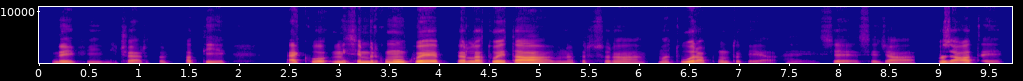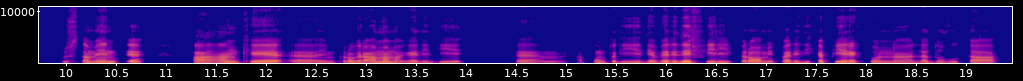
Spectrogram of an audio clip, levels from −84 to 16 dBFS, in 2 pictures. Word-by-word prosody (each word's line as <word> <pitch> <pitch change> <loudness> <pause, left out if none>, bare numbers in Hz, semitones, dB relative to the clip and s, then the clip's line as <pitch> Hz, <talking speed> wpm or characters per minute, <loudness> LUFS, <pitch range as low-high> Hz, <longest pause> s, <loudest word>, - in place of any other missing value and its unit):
Dei 110 -3 0
figli, 105 0 -20
certo. 105 -2 -8 0.2
Infatti, 105 -2 -9 0.6
ecco, 110 -3 +1
mi 115 -2 -3
sembri, 120 0 0
comunque, 120 -3 +6
per 110 -1 +1
la 110 0 +3
tua 115 +1 +4
età, 115 -2 +7
una 100 0 -17
persona 100 -1 -12
matura, 110 +1 +3
appunto, 100 +1 -10
che, 95 -1 -18
ah - - -23
ehm, 95 -1 -30
si - - -18
è 95 -1 -8
si 100 - -20
è - - -14
già 95 -2 -8 0.2
sposate, 105 -5 0 0.3
giustamente, 110 -2 -3 0.4
ha 110 0 -1
anche, 110 -2 +2
ehm, 100 -2 -8
in 100 +1 -14
programma, 110 +1 0
magari 100 -1 -7
di, 100 -2 -10 0.6
ehm, 90 -3 -11
appunto, 110 -1 -11
di 100 0 -9
di 105 - -12
avere 110 +1 0
dei 130 0 +6
figli, 105 -5 -7
però 105 -2 0
mi 100 -1 -9
pare 105 -1 -4
di 105 0 -14
capire, 105 -1 0
con 105 -1 -8 0.3
la 100 0 -5
dovuta, 105 -2 -7
105 Hz, 150 wpm, -24 LUFS, 100-110 Hz, 0.6 s, età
